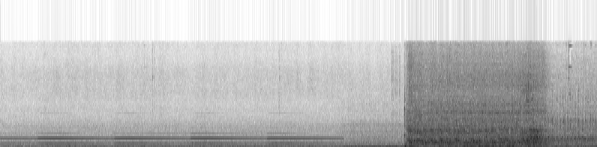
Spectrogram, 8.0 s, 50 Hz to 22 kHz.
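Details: 1999-2007 Ford F-350 7.3L Powerstroke after fuel pump module replacement, with key cycled to prime and bleed the fuel system: steady electric pump hum, then the diesel cranks, catches within a second and runs evenly.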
